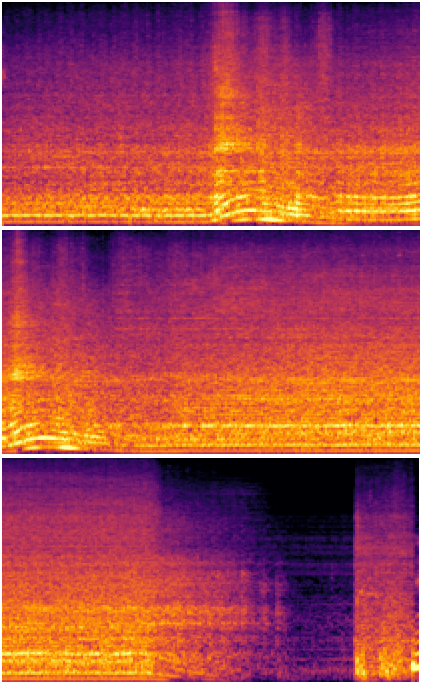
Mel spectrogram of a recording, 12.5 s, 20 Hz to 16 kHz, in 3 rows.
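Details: Ferrari-engined Alfa Romeo 105 build after fixing crank signal wiring: two sharp revs then smooth even idle with exhaust valves closed, muffled and much quieter; runs clean, cam angle sensors still missing.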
